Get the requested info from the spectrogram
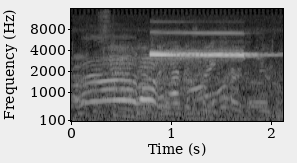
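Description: A referee's whistle blows one steady, high-pitched note for about a second, starting just after a voice shouts.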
